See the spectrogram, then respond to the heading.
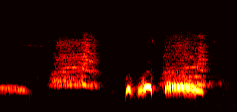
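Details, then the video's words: Brief bout from a decoy spotted dove luring other doves: a faint drawn coo and a softer rough note, then two clipped notes and one loud sustained low coo. "Chim cu mồi gáy giọng bài bản/ tiếng chim cu cườm mồi gù thúc. chim cu đất thúc gù giọng nghe giền"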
